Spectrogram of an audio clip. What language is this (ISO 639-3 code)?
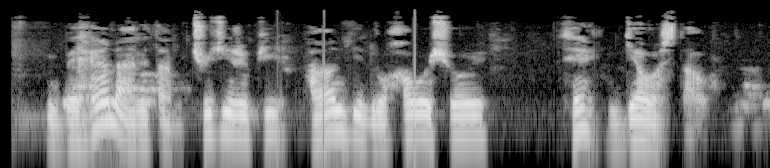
khw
